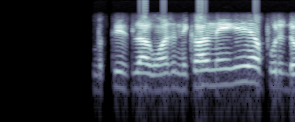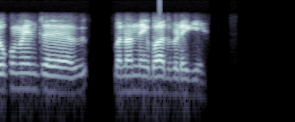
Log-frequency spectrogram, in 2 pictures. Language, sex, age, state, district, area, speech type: Hindi, male, 18-30, Rajasthan, Nagaur, urban, conversation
